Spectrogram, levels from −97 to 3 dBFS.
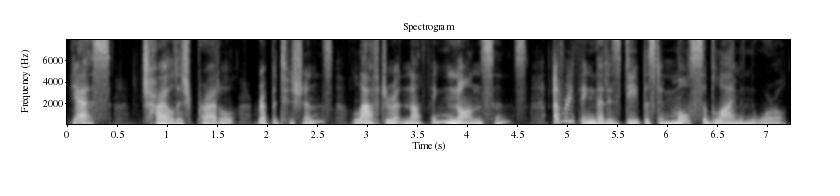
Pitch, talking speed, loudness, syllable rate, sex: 230 Hz, 150 wpm, -18 LUFS, 5.3 syllables/s, female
